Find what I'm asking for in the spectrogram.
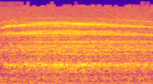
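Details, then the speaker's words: Accordion with no keys or buttons pressed, bellows being pulled: a faint steady airy hiss as air is drawn in. The bellows gasket and pins were checked and are airtight; the owner suspects a leak at the bass-side air release valve. "I can hear air being drawn in. And now, because I'm not pressing any buttons or pressing any keys, there shouldn't be any air drawing in, but there is."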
